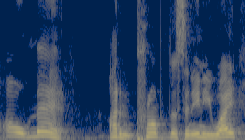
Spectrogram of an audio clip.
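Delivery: thrilled, keeping the volume down; excited dad. Acted. Dad delighted at his son's new word, high hushed excitement. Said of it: "And I got excited".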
